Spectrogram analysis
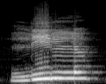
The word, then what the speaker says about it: Lille: Aussi dans le mot Achille ou le nom de ville Lille, c'est prononcé L.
